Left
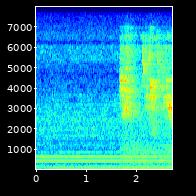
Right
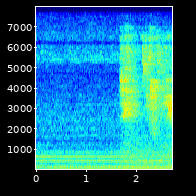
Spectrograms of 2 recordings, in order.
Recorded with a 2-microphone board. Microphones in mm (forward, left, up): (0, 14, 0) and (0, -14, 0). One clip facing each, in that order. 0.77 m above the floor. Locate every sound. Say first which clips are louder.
0.0 s an insect: left 2 dB; 50° right (ahead or behind), 1.1 m
1.7 s a bird: left 2 dB; 25° left (ahead or behind), 7.5 m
